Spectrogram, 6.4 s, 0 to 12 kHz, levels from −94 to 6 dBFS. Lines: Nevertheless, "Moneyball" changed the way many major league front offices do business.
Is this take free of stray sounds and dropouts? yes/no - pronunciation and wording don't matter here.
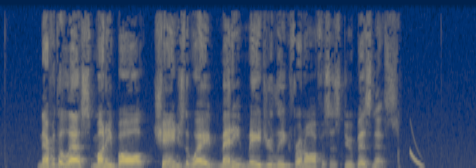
no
